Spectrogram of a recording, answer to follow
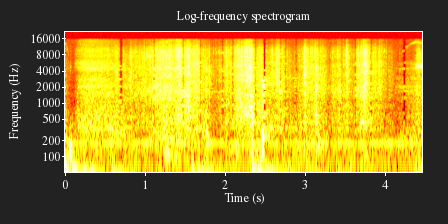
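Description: Faint rustling and crinkling of black packing paper being handled and pushed aside inside a box, in irregular bursts.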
